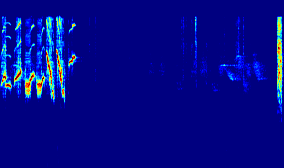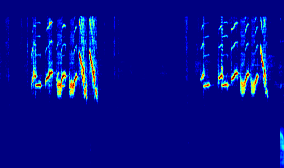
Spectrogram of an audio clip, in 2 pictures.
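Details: Outdoors on the street, a Double-collared seedeater of a pair repeats a fast, high twittering phrase of rising and falling slurred notes three times, with long silent pauses and a single click between.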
